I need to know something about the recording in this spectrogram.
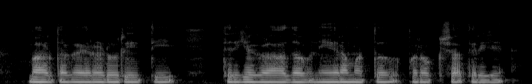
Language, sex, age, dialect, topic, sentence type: Kannada, male, 18-24, Dharwad Kannada, banking, statement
